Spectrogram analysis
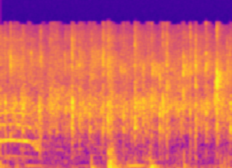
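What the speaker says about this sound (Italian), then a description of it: "Quindi ancora un grandissimo applauso al nostro grande Paolo Pierpaoli" Audience applause at a live Italian stage event, a steady bed of clapping from a crowd, moderately loud and continuous with no voices over it.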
